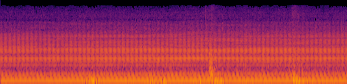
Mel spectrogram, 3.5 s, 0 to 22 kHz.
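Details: Bridge SB-3500 DP amplifier under repair: a loud, steady low hum with a buzzy edge and no change in pitch, mains hum coming through the output.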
